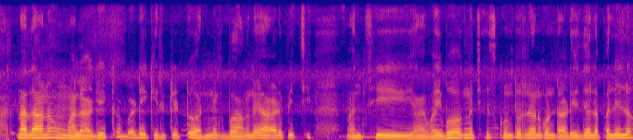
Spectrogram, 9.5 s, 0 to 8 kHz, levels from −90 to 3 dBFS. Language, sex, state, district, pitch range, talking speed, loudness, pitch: Telugu, male, Telangana, Nalgonda, 145-160 Hz, 90 wpm, -17 LUFS, 150 Hz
